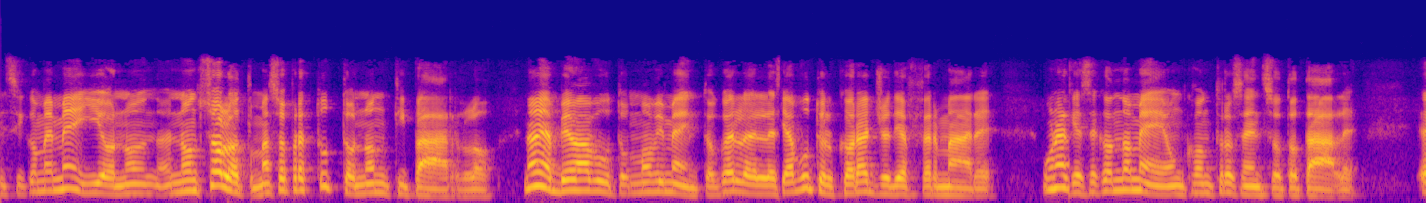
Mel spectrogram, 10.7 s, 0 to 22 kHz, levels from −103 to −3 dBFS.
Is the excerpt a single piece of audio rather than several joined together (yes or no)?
no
